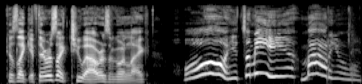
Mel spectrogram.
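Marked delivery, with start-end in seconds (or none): 2.3-4.5 very high-pitched cartoon voice with drawn-out words. Explaining why two hours of the original voice would get old: Mario voice. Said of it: "the original voice of Mario".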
